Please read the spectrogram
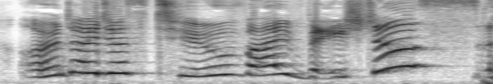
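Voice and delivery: shrill, very loud, very high, swooping sing-song put-on voice. Reviewing a movie, imitating an actress in a movie. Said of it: "Here's my impression of her in this movie".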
